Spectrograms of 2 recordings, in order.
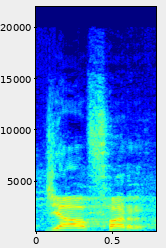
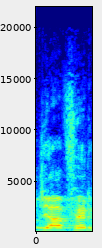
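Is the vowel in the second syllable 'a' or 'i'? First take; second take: a; i. First: The second syllable has an 'a' vowel. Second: The second syllable has an 'i' vowel. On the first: The speaker calls it right. "फे पे ज़बर होगी" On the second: The speaker calls it wrong. "किसी मासूम को जाफिर नहीं कहना"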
